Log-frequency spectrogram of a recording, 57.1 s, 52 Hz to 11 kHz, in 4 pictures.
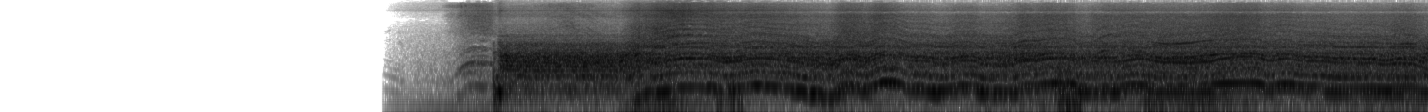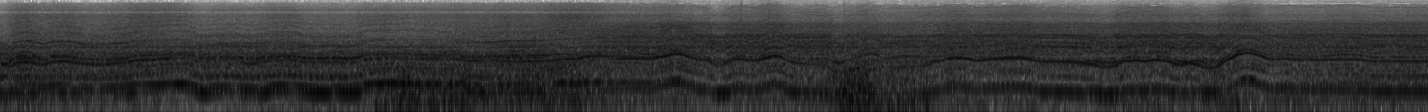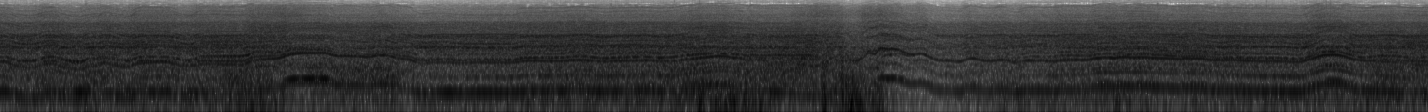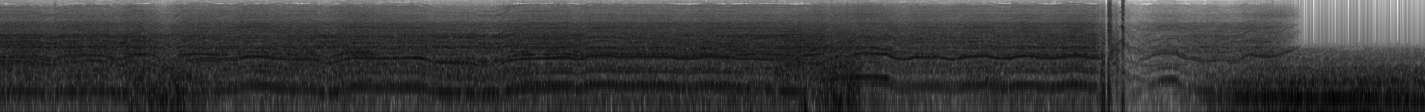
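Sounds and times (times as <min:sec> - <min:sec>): drone motors buzzing whine: 0:04.3 - 0:57.0.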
